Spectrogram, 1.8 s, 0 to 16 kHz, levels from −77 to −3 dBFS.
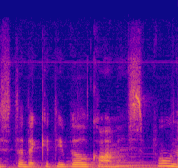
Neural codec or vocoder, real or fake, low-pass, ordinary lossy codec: none; real; 14.4 kHz; AAC, 64 kbps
